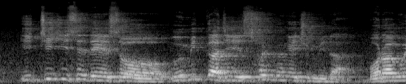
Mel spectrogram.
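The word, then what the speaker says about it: ציצית: 여러분, 이 술이란 말은 히브리어로 찌짓입니다. 찌짓. 발음이 좀 이상하죠? 찌짓.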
